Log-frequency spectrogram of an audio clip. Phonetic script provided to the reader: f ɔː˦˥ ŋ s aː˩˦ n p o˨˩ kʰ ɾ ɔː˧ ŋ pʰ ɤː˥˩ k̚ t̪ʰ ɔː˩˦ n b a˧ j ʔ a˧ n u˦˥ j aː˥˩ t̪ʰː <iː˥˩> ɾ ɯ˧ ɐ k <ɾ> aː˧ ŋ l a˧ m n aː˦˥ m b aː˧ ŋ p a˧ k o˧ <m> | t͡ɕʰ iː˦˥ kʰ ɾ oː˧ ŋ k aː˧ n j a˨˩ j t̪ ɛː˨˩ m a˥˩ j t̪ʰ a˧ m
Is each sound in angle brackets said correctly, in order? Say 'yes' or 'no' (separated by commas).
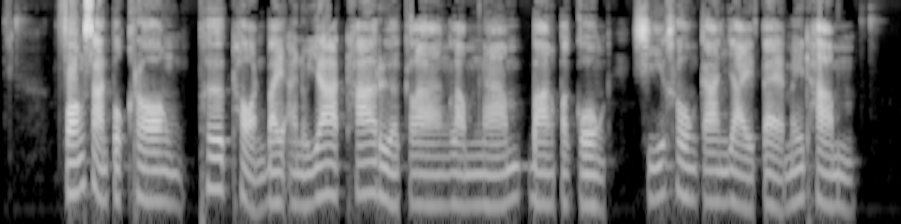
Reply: no, no, no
